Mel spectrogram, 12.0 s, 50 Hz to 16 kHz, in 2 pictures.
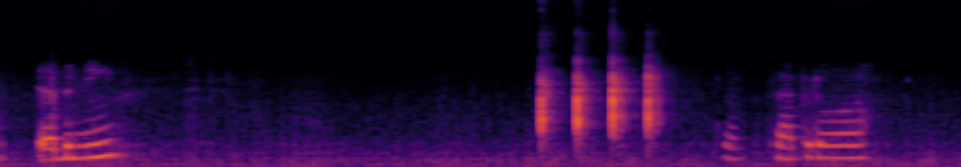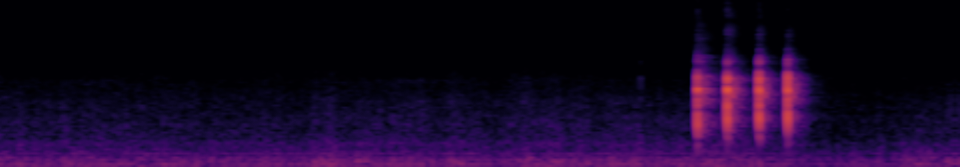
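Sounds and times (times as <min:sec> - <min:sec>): brush tapping on powder container: 0:03.4 - 0:04.3, 0:10.4 - 0:11.2.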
